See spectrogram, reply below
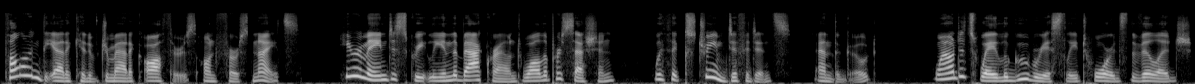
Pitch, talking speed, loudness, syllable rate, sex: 180 Hz, 155 wpm, -22 LUFS, 5.6 syllables/s, male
